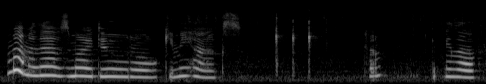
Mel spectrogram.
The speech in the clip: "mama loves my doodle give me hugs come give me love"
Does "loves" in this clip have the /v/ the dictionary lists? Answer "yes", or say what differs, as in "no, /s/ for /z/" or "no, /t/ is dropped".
no, /w/ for /v/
